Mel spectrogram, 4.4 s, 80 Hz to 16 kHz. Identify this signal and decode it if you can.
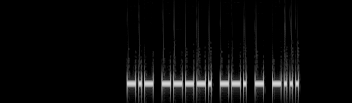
Morse code, heard as a keyed tone, about 30 wpm, 700 Hz. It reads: K9GTB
